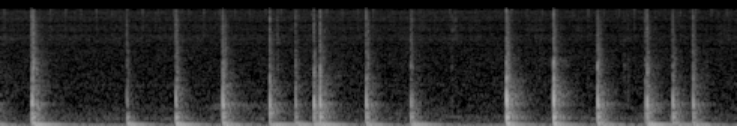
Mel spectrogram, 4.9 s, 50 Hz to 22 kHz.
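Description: Fingertips of both hands tap rapidly on the glass touchscreen of a large, solid tablet lying flat. About 16 short, dull, low-pitched taps land in an uneven rhythm, each with a soft thud and almost no ring or brightness.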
